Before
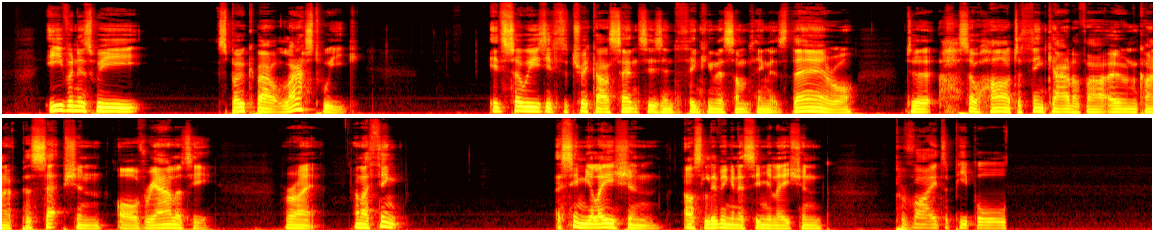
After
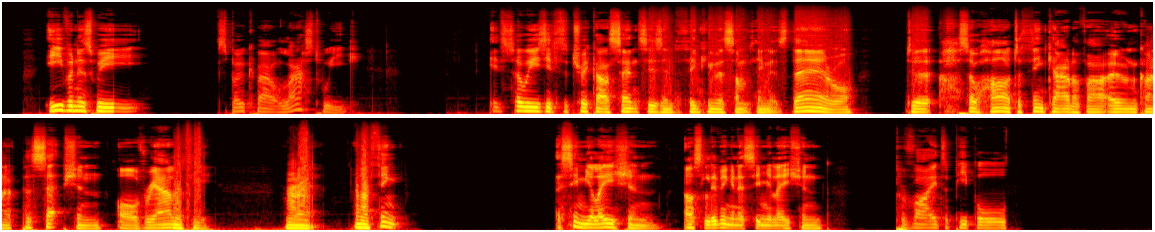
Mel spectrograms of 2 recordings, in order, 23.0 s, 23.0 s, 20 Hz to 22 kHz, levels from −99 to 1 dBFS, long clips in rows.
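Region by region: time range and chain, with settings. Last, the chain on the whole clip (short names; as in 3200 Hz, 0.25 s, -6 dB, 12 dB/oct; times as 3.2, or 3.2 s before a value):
1.11–5.15 bell 2300 Hz +5 dB 3 oct + compressor 2.5:1, threshold -37 dBFS
6.38–9.55 HPF 42 Hz + short-mantissa float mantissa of 2-bit
11.43–11.83 hard clip -18 dBFS + air absorption 70 m
13.22–15.2 self-modulated delay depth 0.7 ms + tone controls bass +8 dB, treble -4 dB
18.43–19.32 HPF 160 Hz + dynamic EQ 790 Hz, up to +5 dB, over -36 dBFS, Q 0.78
whole clip: gate with hold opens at -48 dBFS; LPF 12000 Hz 12 dB/oct; dynamic EQ 1300 Hz, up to +5 dB, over -44 dBFS, Q 3.4; gain -7 dB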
